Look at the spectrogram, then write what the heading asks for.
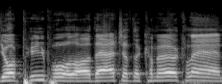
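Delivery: put-on voice from the sky. Imitating a dad on a podcast: imitating the sky from The Lion King. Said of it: "the guy sounds like the sky from the Lion King".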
